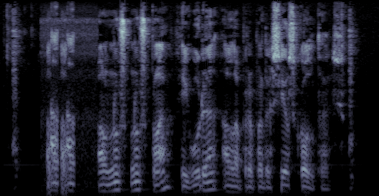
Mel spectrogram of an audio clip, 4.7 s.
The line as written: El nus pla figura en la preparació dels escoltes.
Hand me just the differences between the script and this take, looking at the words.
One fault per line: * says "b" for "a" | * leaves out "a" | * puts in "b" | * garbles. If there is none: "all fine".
* puts in "nus"
* leaves out "dels"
